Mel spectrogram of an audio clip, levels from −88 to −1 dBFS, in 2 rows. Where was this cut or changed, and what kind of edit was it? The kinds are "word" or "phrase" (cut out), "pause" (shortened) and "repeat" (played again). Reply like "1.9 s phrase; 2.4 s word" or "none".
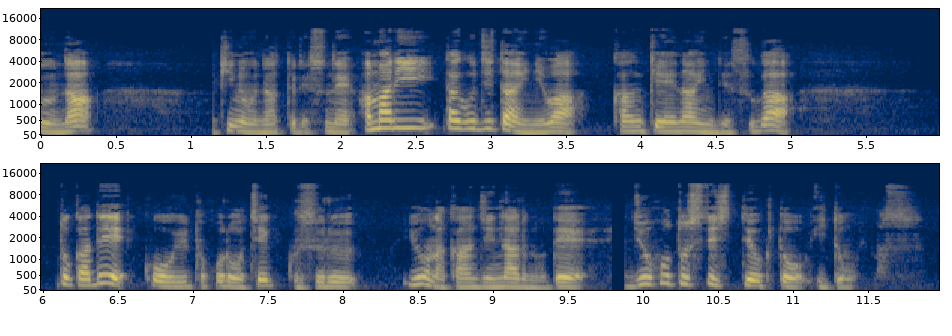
2.7 s word; 6.1 s word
